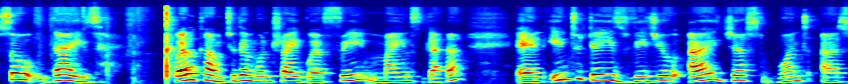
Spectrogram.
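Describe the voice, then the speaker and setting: Somewhat breathy and fairly high-pitched, a woman talks at a very slow pace with ordinary pitch variation. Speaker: YouTube channel host discussing religion. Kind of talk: casual live stream talk. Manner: uneven volume.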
